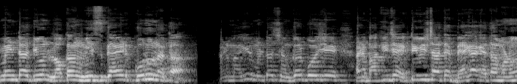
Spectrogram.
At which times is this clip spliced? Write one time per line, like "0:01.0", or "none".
0:02.0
